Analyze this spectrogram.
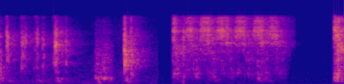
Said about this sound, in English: Also, I've got a mechanical keyboard.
